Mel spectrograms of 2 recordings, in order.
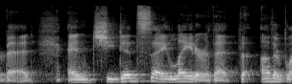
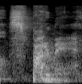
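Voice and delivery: whispering; slower than usual. Pretend. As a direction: whisper it back conspiratorially. Whispering reply.

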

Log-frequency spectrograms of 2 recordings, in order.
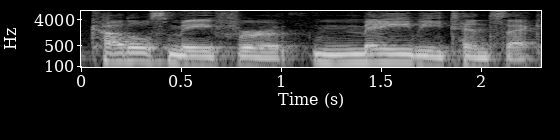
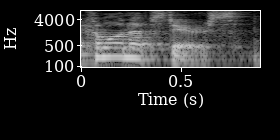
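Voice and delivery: lightly voiced friend; 10 semitones higher than usual. Friend invites him upstairs.

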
